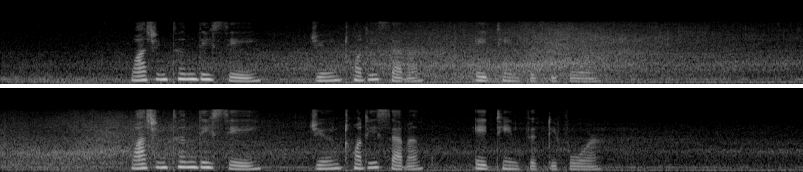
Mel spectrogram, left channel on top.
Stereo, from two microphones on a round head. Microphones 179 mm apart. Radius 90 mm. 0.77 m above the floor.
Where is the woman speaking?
45° right (ahead or behind).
